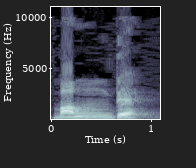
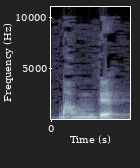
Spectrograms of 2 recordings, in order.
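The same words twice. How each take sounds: First: "망대" drawn out very slowly, each syllable held; slow stressed word. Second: Said in the usual way. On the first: Shown as a demonstration. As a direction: spell out "망대" slowly so the meaning sinks in. (교인들에게 뜻을 새기듯 "망대"를 아주 천천히) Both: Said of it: "미스바가 무슨 뜻이에요?".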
